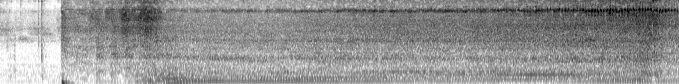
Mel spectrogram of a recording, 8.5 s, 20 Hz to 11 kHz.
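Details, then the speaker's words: Mitsubishi Inspira 2.0 / Lancer GT on cold morning start: cranks, catches, then droning, buzzy idle with coarse vibration from the engine bay; engine mount found broken, before replacement. "So what happens is that whenever it started, when the car is started in the morning, it gives off this weird vibration, this sound. All right. So what I found out is that it's most likely the engine mounting that's broken."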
